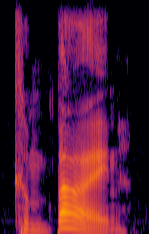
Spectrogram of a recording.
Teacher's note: when the second syllable is punched the first syllable often gets the schwa sound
